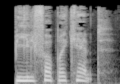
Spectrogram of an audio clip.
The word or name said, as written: bilfabrikant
